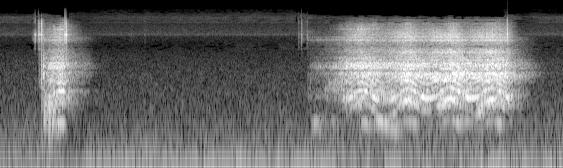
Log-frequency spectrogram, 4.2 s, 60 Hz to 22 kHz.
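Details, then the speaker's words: 1981 Suzuki GS650GL during rebuild teardown: short thin starter whir, then a labored spin that dies without firing; the battery smells of rotten eggs, so a failing battery is starving the starter. "turns not well okay it's not really turning okay it started to and then it stopped and it's the battery that I'm smelling so the battery might be shite"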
